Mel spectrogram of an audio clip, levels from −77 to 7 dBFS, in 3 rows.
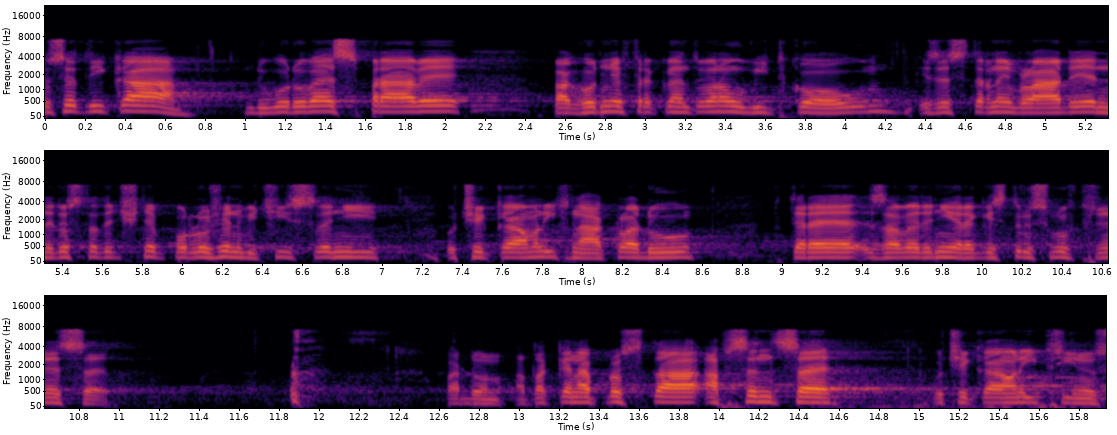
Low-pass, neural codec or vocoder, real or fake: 7.2 kHz; none; real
